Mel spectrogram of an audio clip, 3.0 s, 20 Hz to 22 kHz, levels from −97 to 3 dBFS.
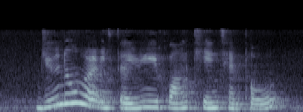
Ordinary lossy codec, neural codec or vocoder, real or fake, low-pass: none; codec, 16 kHz in and 24 kHz out, 2.2 kbps, FireRedTTS-2 codec; fake; 7.2 kHz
